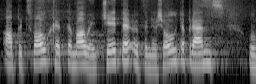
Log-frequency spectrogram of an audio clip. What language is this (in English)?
Swiss German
